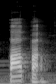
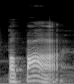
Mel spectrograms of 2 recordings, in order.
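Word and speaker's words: папа: the time wow Papa so the stress is on the first syllable Papa actually if you stress the second one it will sound Papa more like French manner so if we try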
